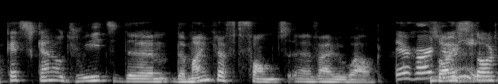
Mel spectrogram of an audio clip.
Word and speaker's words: Minecraft: teacher I never played Minecraft My Generation you can tell did not have these games yeah so I I even pronoun mispronounced it I called it Mindcraft oh yeah okay from mind and craft I didn't know anything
